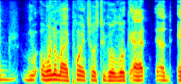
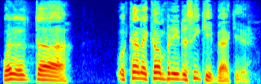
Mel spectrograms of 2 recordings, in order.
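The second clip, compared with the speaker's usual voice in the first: higher, louder detective; friendly investigator prying; 4 semitones higher, 5 dB louder than usual. Acted. Player's detective questions the woman.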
